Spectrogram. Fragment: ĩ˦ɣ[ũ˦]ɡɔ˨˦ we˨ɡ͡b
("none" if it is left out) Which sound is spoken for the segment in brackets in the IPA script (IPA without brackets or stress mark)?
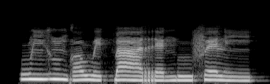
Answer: ũ˦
